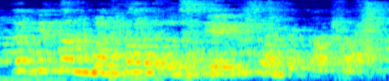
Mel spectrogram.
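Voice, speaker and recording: A woman's voice: high-pitched, racing, music in the background. A middle-aged woman school counselor giving a classroom guidance lesson to students in a casual, conversational, teasing way. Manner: conversational, chatty, teasing the class, with lively rises. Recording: echoey classroom from far off, noisy.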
